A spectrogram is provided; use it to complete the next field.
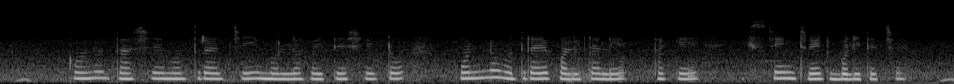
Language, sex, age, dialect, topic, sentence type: Bengali, female, 18-24, Western, banking, statement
